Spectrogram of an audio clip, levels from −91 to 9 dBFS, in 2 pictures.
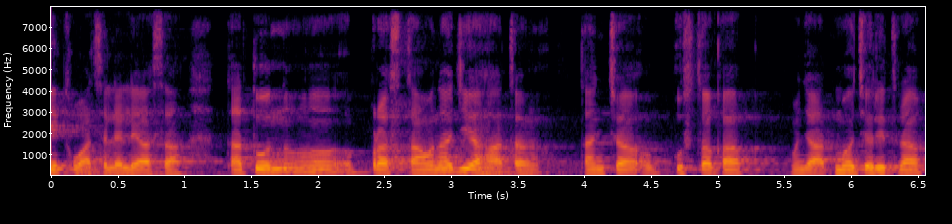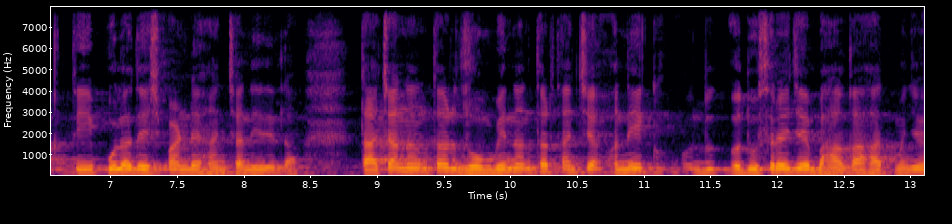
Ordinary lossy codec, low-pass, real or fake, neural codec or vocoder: none; none; real; none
